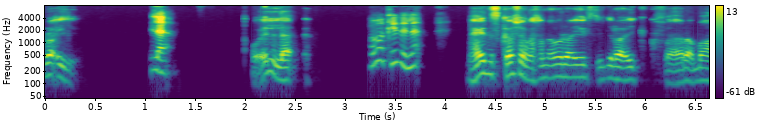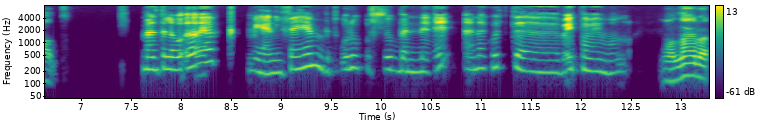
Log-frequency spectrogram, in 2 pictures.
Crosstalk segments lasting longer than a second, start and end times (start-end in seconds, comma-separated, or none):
none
